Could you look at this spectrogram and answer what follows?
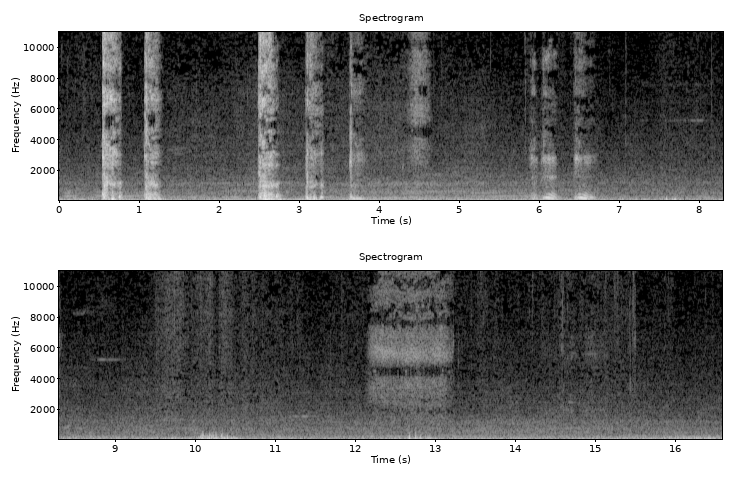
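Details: An adult with dust allergy, coughing while smoking, gives a burst of harsh repeated coughs, then quieter throat sounds. Coughing fit.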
